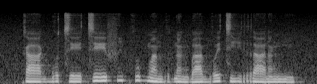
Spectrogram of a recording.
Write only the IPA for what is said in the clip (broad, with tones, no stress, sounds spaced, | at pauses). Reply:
k aː˨ ɡ͡b o˨ t͡s eː˨ t͡s eː˦ f i˦ pʰ ʊ˦ b ã˨ ɡʷ i˨ ɗ ã˨ ɡ͡b aː˨ ɡʷ eː˦ t͡s iː˨ r aː˨ ɾ ã˨ ŋ ĩ˨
